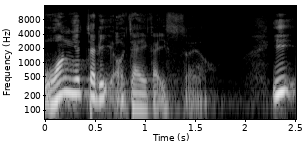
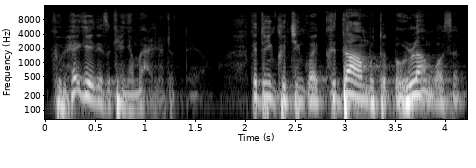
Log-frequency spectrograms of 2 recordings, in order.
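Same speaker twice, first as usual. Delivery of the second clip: ordinary talk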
